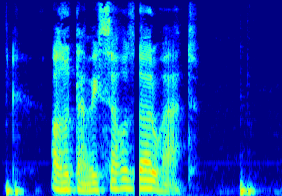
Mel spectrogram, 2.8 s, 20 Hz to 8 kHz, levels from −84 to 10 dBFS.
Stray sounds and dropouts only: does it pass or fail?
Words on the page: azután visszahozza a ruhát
fail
